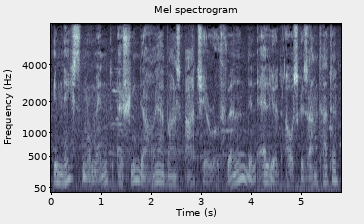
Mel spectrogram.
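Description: An actor playing a seafaring narrator in a radio drama, telling the tale in a measured, literary manner. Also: male voice, low-pitched, sing-song, background noise, full character voice. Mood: measured, recollecting. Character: male seafaring narrator, measured, observant storyteller.

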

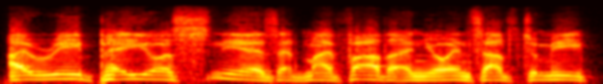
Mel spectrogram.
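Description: Man as a proud young samurai, raised pitch. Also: a little fast, pushed and bright, no echo, lightly acted. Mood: proud resolve. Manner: formal, defiant, clipped politeness. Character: proud, venomous young samurai bent on honor. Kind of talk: audiobook character voice.

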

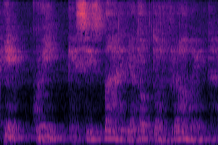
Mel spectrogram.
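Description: A man's voice: medium pitch, animated, slow pace, dark tone. An actor playing an idealistic, impassioned male doctor in a theatrical radio drama, arguing in an earnest, rhetorical way. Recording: echoey, distant, roomy sound.

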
